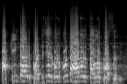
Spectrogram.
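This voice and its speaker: A man's voice: high-pitched, fairly bright tone, rough recording. A man with a Telugu accent anchoring an outdoor event on a stage mic, trading teasing comic banter with the audience. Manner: teasing, quick comic patter. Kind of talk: joking stage emcee banter. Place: outdoor picnic event crowd.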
